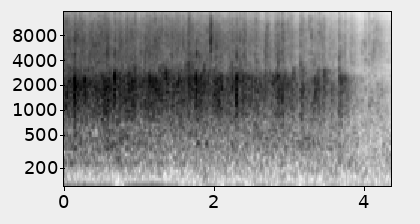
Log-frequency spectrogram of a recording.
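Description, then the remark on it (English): A crowd of people clapping their hands to the Lord before being seated, a dense wash of overlapping claps that holds for several seconds and eases off slightly toward the end, with no voices over it. “Would you clap your hands to the Lord before you're seated?”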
